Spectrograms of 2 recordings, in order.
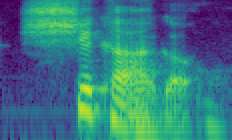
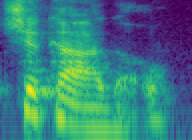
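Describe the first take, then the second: First: The word begins with a soft sh sound. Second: The word begins with a hard ch sound. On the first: The speaker calls it right. "most of us say Chicago" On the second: The speaker calls it wrong. "I don't say Chicago"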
